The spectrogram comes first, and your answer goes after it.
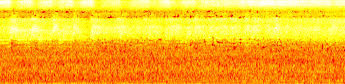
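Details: A cicada chorus sings from trees above the Gwangmyeong City Hall parking lot. A continuous shrill buzz swells and eases in quick pulses, about two per second, with a faint low hum of traffic beneath it.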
